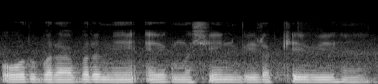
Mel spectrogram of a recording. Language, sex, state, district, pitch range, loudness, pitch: Hindi, male, Uttar Pradesh, Shamli, 110-115 Hz, -14 LUFS, 110 Hz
